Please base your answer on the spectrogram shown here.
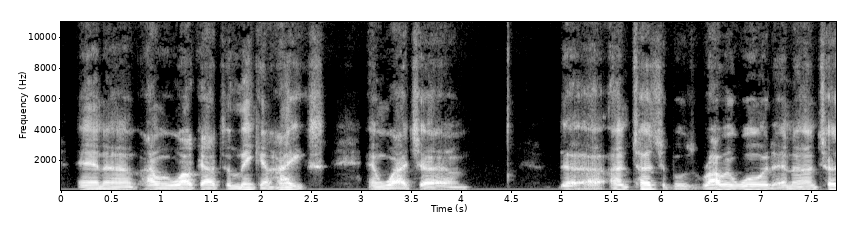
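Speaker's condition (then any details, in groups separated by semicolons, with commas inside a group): No condition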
